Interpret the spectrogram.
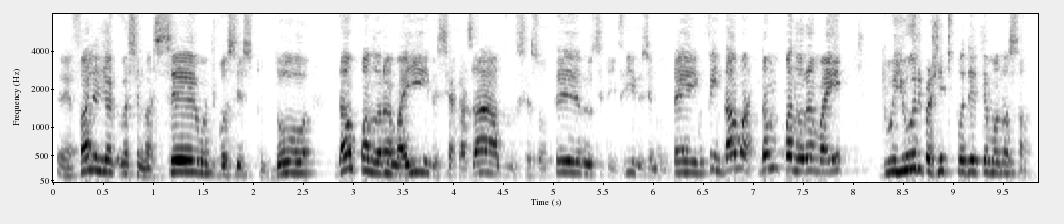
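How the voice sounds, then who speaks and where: High-voiced chatty host. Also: male voice, quick pace. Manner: chatty, prompting, tag questions like "tá?". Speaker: interview host, former teacher. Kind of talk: live-stream interview questions.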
